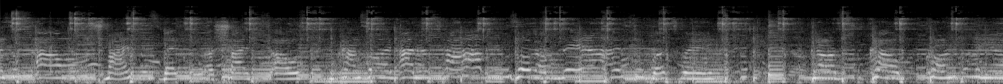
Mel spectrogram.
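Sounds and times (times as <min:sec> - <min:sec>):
acoustic guitar strumming: 0:00.0 - 0:10.0
woman singing: 0:00.0 - 0:10.0.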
